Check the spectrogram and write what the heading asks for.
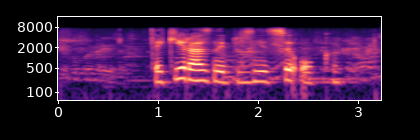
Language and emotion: Russian, neutral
